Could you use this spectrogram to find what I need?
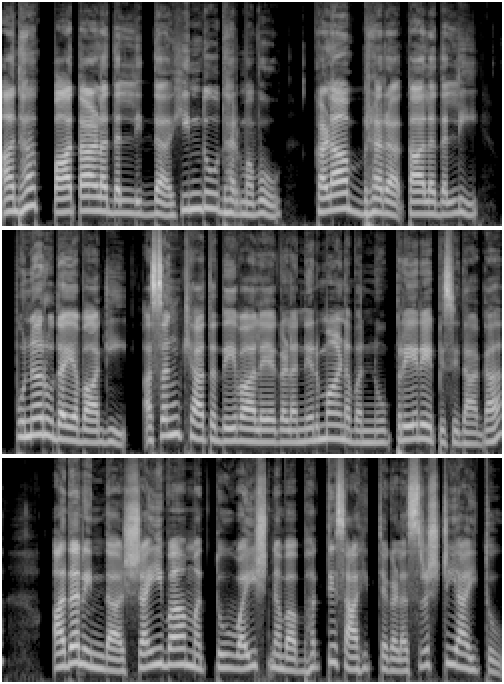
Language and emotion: Kannada, neutral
